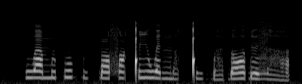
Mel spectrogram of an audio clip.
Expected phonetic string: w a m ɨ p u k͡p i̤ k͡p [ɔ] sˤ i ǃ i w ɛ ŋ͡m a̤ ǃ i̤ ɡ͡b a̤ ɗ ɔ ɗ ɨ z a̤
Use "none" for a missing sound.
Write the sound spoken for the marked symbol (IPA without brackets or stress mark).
ɔ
